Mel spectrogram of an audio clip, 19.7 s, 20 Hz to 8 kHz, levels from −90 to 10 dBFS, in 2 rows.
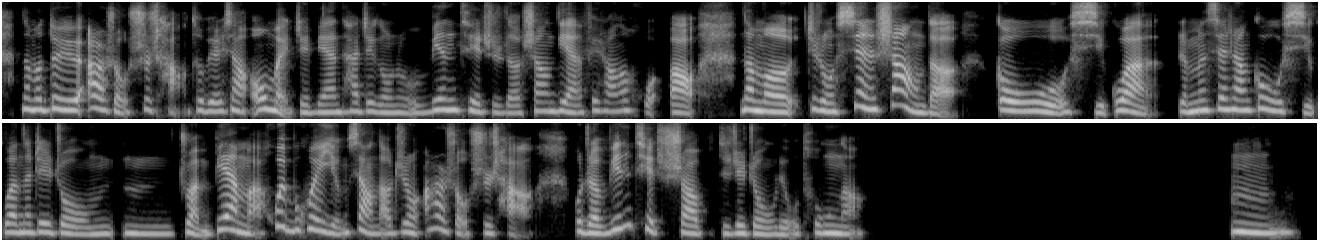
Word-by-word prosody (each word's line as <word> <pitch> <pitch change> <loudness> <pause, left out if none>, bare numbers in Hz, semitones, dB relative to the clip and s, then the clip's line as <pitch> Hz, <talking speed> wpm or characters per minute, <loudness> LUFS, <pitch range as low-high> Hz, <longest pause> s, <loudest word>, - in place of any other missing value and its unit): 那 280 - -1
么 265 0 +1
对 275 +1 0
于 255 - +3
二 300 +3 +3
手 200 -7 -5
市 270 - -1
场， - - -3
特 245 - -5
别 225 -1 -2
是 225 - -5
像 250 - +1
欧 275 - -1
美 245 -4 +2
这 200 - -5
边， 200 +1 -2
它 225 +2 -5
这 220 0 -5
种 195 -1 -5 0.3
vintage 245 -6 -1
的 185 0 -6
商 230 +4 -1
店 210 -4 +1
非 240 +4 -8
常 220 -2 -7
的 245 - -5
火 245 - -13
爆。 190 -3 +3 0.3
那 265 +1 +2
么 215 -4 +5
这 280 - -2
种 225 -3 +1
线 280 - +6
上 365 - +5
的， 170 -2 +1 0.3
购 250 -2 +4
物 215 -4 0
习 190 -2 +5
惯 235 +1 +2
人 215 -1 -2
们 245 +3 +3
线 275 +2 +1
上 255 -2 +2
购 290 +2 -2
物 235 -2 -1
习 185 -5 +5
惯 225 +4 -2
的 220 - -1
这 225 +1 -2
种， 185 -2 -5
嗯， 185 -2 -5
转 220 -3 -1
变 290 -2 +4
嘛， - - -1
会 385 - 0
不 270 - -4
会 295 -3 0
影 205 -1 -2
响 210 - +1
到 - - -3
这 200 - -8
种 215 - -1
二 310 +8 -5
手 215 -7 -7
市 205 - -3
场 - - -1 0.4
或 250 - -3
者 205 -2 +3
vintage 295 - +1
shop 200 -4 +2 0.2
这 200 - 0
种 180 -3 -4
流 165 0 -7
通 205 +1 -1
呢？ 190 +2 -6 2.8
嗯。 220 -2 0
225 Hz, 275 characters per minute, -21 LUFS, 200-255 Hz, 2.8 s, 线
